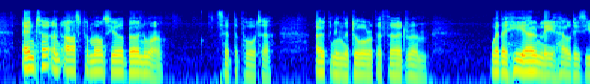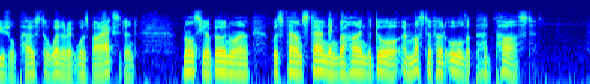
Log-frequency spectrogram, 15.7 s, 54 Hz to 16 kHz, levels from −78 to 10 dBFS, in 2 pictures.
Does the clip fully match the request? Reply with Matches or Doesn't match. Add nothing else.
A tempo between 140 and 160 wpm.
Doesn't match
